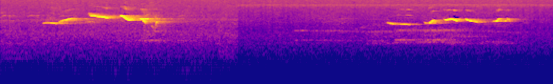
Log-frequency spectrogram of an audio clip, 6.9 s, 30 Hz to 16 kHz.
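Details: In Ubon Ratchathani, Thailand, a very common resident Oriental magpie-robin sings on 2 July 2022, Nikon P1000: two clear phrases of quick, looping whistles with a short gap between them, light background hiss.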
